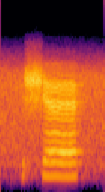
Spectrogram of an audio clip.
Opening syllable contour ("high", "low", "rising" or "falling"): high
